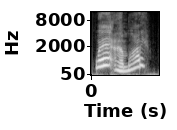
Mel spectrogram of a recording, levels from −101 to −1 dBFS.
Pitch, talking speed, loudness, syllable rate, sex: 235 Hz, 195 wpm, -16 LUFS, 5.7 syllables/s, male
